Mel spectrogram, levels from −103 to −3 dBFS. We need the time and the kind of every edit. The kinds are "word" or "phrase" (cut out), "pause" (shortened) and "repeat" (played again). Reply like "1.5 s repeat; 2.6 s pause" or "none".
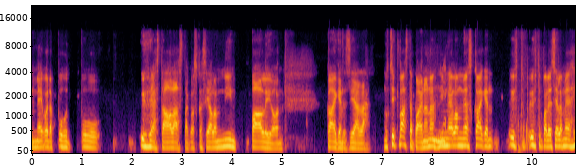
2.1 s pause; 6.2 s word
